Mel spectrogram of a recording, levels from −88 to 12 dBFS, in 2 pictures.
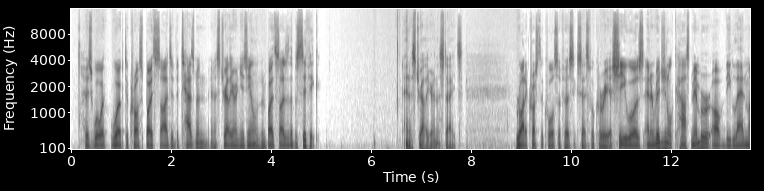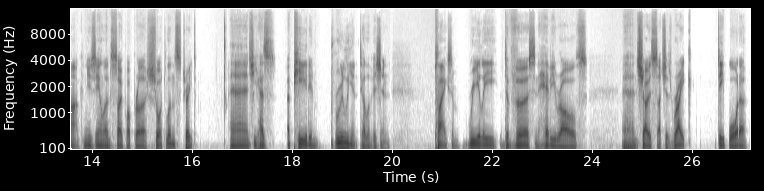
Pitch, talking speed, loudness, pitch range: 85 Hz, 150 wpm, -20 LUFS, 80-90 Hz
